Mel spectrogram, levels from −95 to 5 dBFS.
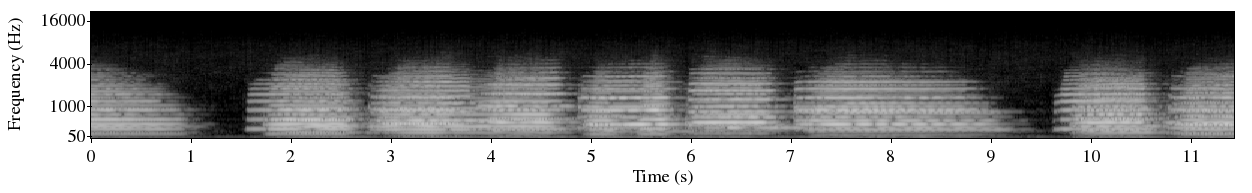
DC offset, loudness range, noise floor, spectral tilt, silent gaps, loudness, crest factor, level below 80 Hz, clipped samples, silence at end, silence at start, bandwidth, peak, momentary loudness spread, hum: under 0.1%; 3 LU; -61 dBFS; -7 dB/octave; none; -21 LUFS; 16 dB; -56 dBFS; under 0.1%; 0 s; 0 s; 5.6 kHz; -6 dBFS; 10 LU; none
